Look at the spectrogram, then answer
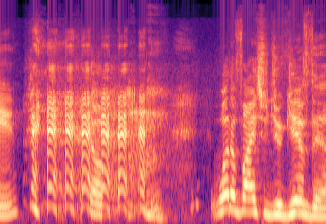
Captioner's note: laughing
